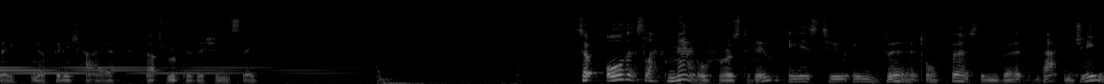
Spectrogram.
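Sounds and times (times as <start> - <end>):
piano chord: 0.0 - 4.0
soft low thump: 3.7 - 4.2.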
